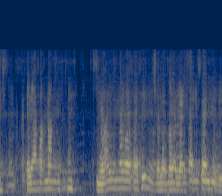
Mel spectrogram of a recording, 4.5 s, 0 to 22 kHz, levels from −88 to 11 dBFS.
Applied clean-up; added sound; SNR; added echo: neural separator model SepFormer DNS4.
